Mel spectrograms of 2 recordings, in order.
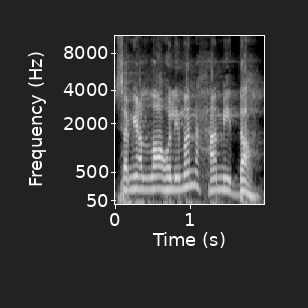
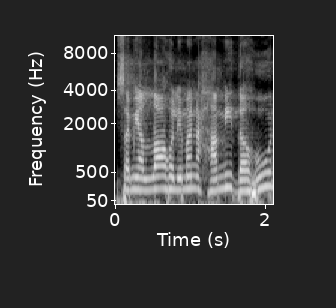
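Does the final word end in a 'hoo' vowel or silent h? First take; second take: silent h; hoo vowel. First: The final h is silent with no vowel. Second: The final h is followed by a hoo vowel. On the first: The speaker calls it right. "हा को साकिन पढ़ना" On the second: The speaker calls it wrong. "समी अल्लाहु लिमन हमिदहू नहीं"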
